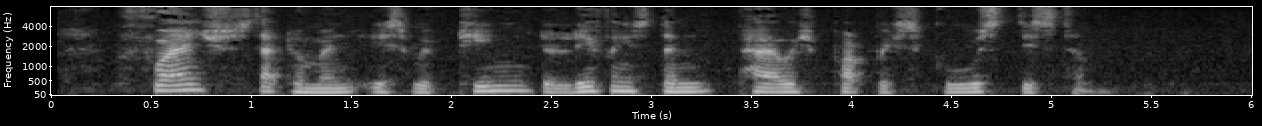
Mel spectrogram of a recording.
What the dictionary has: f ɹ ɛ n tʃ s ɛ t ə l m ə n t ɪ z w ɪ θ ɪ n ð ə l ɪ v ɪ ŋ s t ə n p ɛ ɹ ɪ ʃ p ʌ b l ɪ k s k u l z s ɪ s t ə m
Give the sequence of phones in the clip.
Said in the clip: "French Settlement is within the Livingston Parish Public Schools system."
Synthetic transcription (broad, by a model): f ɹ ɛ n tʃ s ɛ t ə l m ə n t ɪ s w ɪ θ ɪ n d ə l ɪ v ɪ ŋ s t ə n p ɛ ɹ ɪ ʃ p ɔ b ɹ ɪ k s k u l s s ɪ s t ə m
